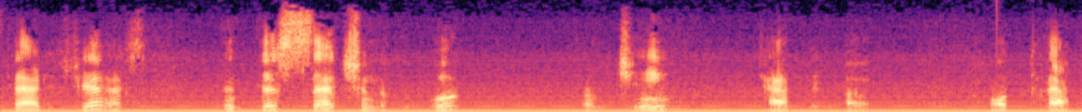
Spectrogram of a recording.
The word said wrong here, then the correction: Jen: Into Mother Love, might be right up your alley because she talks about, I said her name wrong, it's Jen, not Jean.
